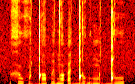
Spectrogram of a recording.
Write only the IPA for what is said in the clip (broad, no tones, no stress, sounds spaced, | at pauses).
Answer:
x ɨ xʷ ɐ ɡ͡ǃ a p i d ɐ̃ ʔ ɛ ɡ͡ǃ ɨ ɡʷ ɐ ŋ͡m ɐ ɡ͡ǃ u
